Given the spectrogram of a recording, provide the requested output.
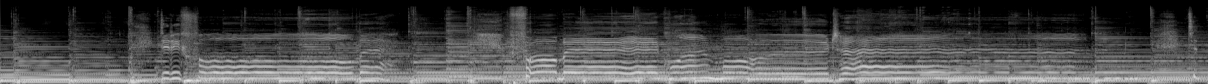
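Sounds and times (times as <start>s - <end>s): acoustic guitar strumming: 0.0s - 12.0s
woman singing: 1.1s - 12.0s.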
